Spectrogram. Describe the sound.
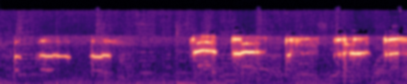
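A voice imitates a yelping puppy with a series of about eight short, high-pitched whimpering yelps in quick succession, growing louder and more strained toward the end.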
